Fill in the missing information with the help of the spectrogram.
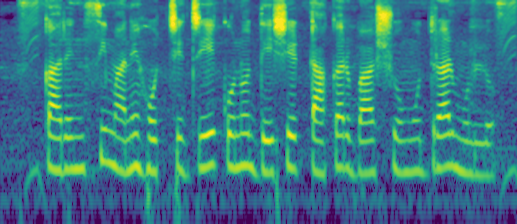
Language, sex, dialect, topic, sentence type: Bengali, female, Standard Colloquial, banking, statement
